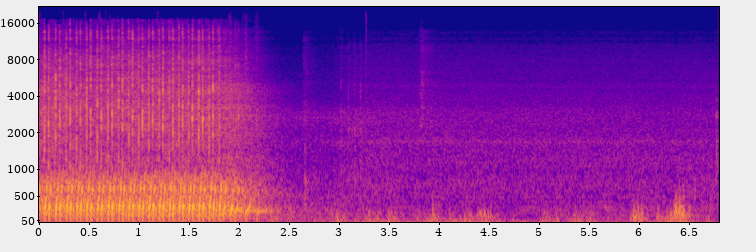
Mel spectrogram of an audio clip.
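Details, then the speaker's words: Polaris Sportsman 850 XP bull catcher that had sat for years, revived: even, steady firing at a quick idle for about two seconds before shutting off, with no knocks or misses; runs normally. "well that's actually very surprising they both run"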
